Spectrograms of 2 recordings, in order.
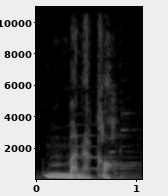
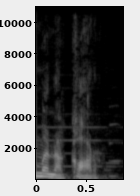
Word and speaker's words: Manacor: S'ha de dir així. – Ja ho tens. – Sí. Un valencià podria dir Manacor, perquè és legítim perquè és per un valencià sí, pronunciar la R final. Però la O ha de ser sempre oberta.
